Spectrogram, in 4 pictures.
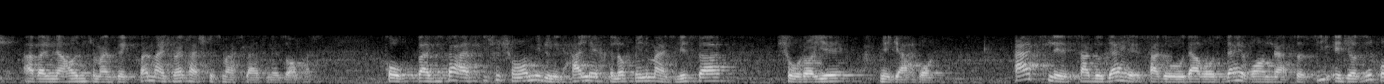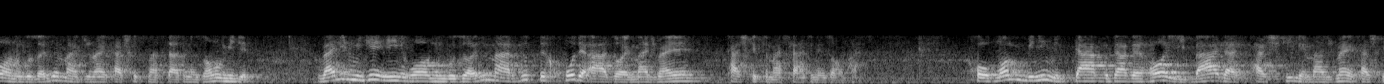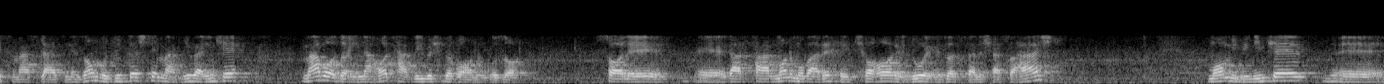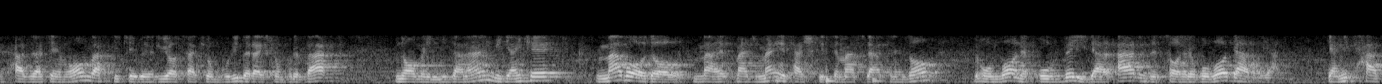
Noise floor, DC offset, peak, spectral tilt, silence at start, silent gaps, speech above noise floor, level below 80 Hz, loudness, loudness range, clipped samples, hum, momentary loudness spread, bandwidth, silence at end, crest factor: -40 dBFS; under 0.1%; -2 dBFS; -11 dB/octave; 0 s; none; 22 dB; -52 dBFS; -18 LUFS; 3 LU; under 0.1%; none; 11 LU; 4 kHz; 0 s; 16 dB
